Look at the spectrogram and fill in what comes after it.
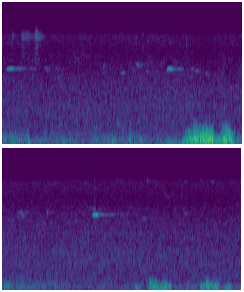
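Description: A small bird giving a short, high chirp every couple of seconds. About three seconds in, a brief low rumble is the loudest sound, and a few softer low thumps follow near the end.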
